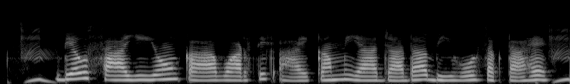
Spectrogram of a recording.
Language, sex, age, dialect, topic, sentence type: Hindi, female, 25-30, Garhwali, banking, statement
